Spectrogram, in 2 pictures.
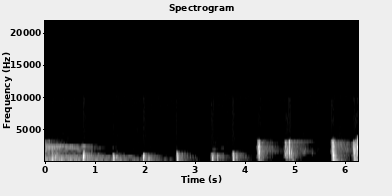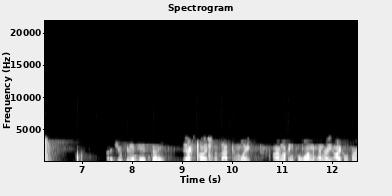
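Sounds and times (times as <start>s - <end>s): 
hard footsteps approaching on a solid floor: 0.0s - 3.9s
speech: 7.6s - 12.4s.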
